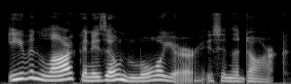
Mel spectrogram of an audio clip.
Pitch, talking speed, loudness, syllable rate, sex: 190 Hz, 185 wpm, -18 LUFS, 4.4 syllables/s, female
